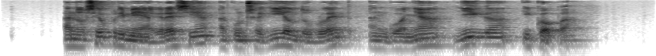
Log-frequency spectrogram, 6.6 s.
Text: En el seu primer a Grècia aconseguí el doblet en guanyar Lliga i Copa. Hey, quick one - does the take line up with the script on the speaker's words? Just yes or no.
yes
